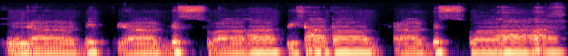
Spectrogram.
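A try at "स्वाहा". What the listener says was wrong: Yeah, only one correction. Swaha anudata there. Ha is anudata.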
